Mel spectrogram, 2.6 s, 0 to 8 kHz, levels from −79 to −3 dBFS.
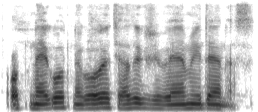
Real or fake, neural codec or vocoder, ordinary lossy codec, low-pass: real; none; Opus, 24 kbps; 7.2 kHz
